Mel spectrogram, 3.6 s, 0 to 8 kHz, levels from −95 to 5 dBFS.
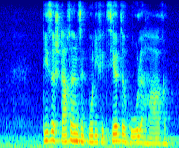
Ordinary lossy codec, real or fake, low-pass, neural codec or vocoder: none; real; none; none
